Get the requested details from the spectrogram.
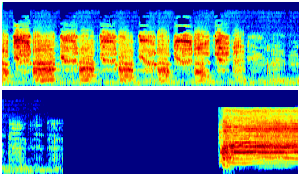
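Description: A donkey gives a series of rasping, see-sawing honks, about four a second, that weaken over five seconds. After a pause, a loud, strained braying note starts again.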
